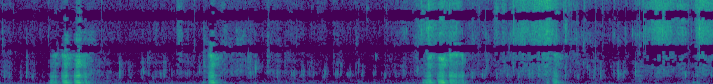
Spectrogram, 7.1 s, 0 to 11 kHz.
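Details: Angora goats at a farm, a doe delivering two red buck kids right before sunset on March 7, 2020; four short, low, throaty grunts come in pairs, about two seconds apart, over quiet hiss.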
